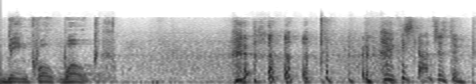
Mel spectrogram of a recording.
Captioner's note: laugh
